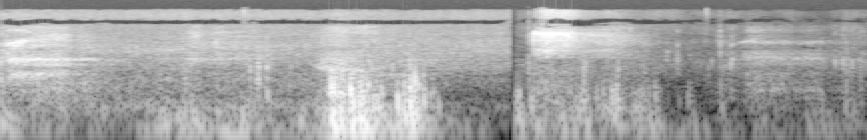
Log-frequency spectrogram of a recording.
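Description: A hiker's heavy breathing and footsteps while climbing a rocky dirt trail, with one loud exhale a little under two seconds in.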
